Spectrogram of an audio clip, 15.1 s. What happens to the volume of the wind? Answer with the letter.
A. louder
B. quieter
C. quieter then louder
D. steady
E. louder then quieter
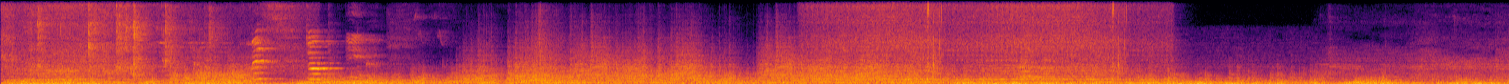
D.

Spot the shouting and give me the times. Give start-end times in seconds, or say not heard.
2.4-3.8.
